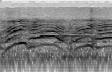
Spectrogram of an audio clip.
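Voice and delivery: high urgent yell to sweep; curling skip yelling. Real, not acted. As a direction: shout at the sweepers.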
